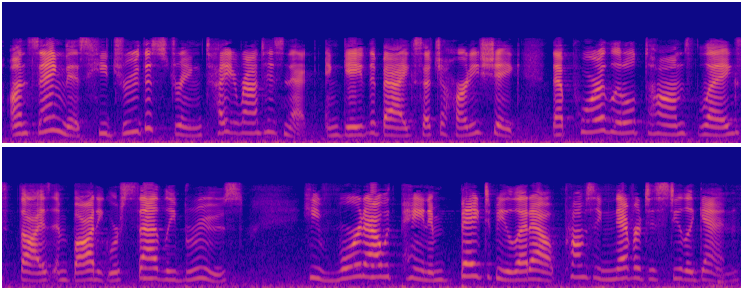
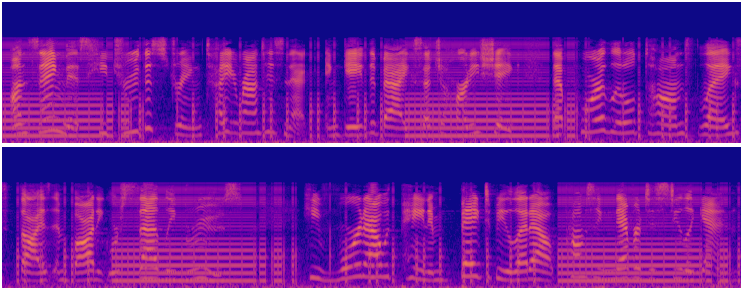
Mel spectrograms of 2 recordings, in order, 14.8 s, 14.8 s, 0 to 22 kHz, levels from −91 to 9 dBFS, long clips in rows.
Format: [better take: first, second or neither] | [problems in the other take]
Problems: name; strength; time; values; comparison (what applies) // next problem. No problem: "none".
first | background sound (Telephone); 10 dB below the speech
